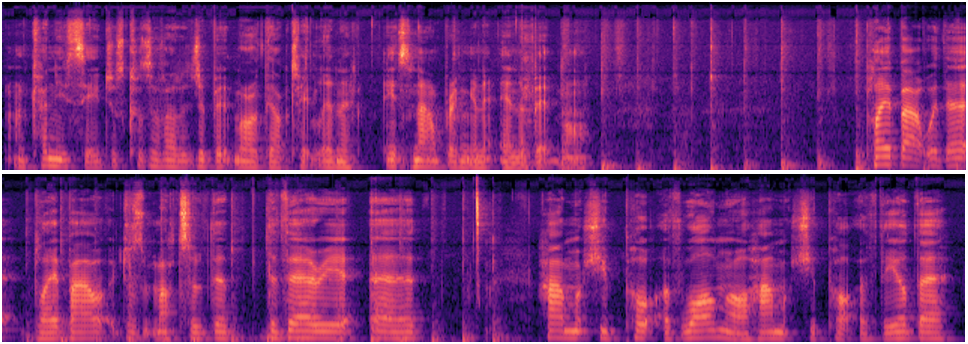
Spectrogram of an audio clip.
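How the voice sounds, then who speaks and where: Woman, low voice, has a cold, relaxed craft tutorial, light background hiss. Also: fairly quick. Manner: relaxed, chatty, explains while working. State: has a cold, occasional coughs. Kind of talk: step-by-step craft demonstration. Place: indoors at a craft table. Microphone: overhead camera on table, hands shown.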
